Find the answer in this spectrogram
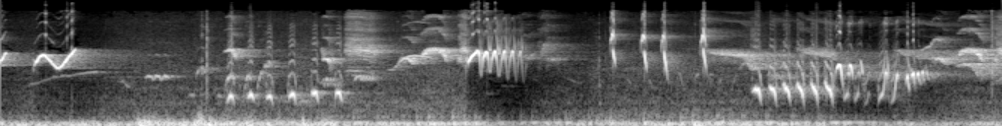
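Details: White-rumped shama provoked to sing in a contest. A twisting high whistle, then short repeated notes, sharp ringing calls and a fast rattling run, with low background rumble.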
